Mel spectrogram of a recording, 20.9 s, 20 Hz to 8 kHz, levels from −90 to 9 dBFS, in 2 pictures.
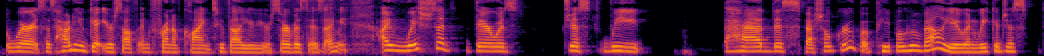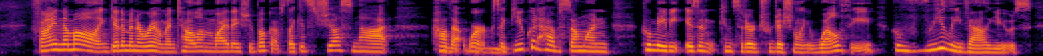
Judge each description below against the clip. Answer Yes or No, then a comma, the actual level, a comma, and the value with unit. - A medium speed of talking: No, fast, 215 wpm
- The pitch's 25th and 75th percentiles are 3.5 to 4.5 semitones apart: Yes, average, 4.1 semitones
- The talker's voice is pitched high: Yes, high, 195 Hz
